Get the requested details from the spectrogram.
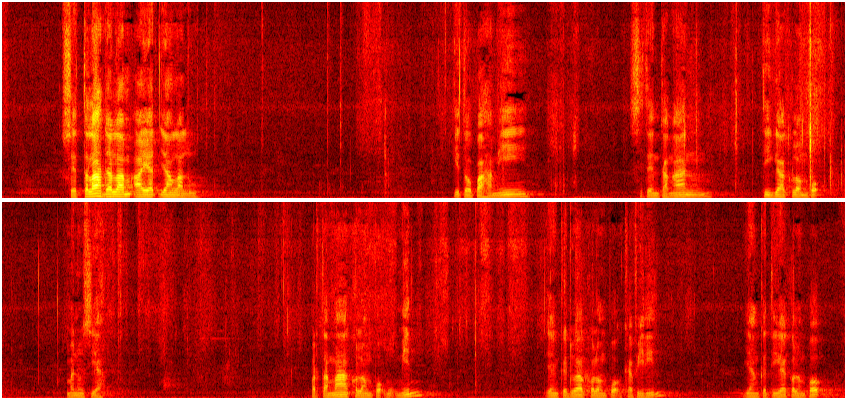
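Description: An elderly man speaks slowly and calmly into a microphone, in short phrases with pauses.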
